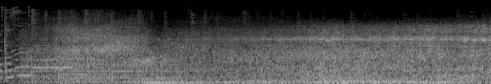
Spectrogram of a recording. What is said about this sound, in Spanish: Así suena un Gulfstream G4, que es un avión birreactor de pocas plazas que empezó a usarse en los años 80.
